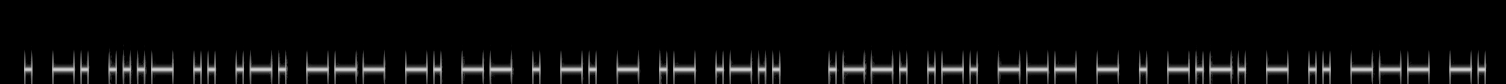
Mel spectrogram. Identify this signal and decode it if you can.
Morse code, heard as a keyed tone, about 17 wpm, 700 Hz. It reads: ENVIRONMENTAL PROTECTION
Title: Sets of 5 Words Encore2 17wpm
